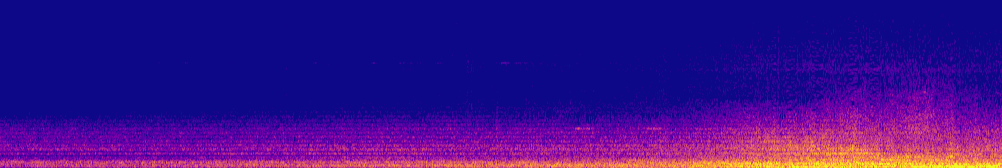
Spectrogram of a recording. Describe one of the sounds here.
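An electric locomotive hums as it approaches and passes close by.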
